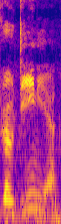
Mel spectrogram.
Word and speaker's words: Rodinia: It was Rodinia. Kind of rhymes with rodent.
